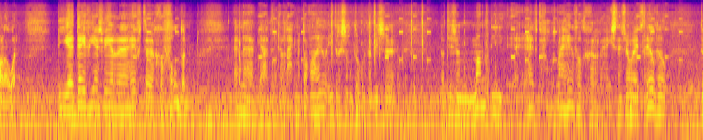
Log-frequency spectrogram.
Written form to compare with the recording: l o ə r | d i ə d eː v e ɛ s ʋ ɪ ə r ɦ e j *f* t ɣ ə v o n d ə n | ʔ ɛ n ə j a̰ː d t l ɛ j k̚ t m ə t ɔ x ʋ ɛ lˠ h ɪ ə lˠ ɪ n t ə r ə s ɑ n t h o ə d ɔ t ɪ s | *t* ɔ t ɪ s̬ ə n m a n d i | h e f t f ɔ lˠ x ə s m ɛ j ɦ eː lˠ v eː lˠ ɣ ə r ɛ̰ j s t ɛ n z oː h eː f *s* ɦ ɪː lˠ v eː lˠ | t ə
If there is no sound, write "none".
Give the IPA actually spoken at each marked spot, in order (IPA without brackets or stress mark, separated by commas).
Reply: f, d, t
